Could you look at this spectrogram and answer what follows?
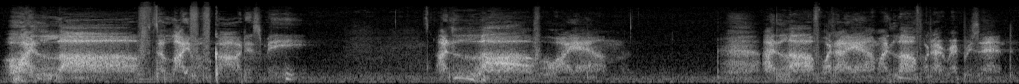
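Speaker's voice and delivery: hushed, breathy prayer whisper; whispered affirmation. Acted. Preacher to congregation, whispering the affirmation. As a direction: draw them in with a soft whisper.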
